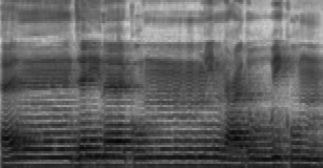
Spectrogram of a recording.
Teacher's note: സാക്കിനത്തായ മീമും ശേഷം ഹറക്കത്തുള്ള മീമും ഇവ രണ്ടിനെയും ഇദ്ഗാം ചെയ്ത് ഒറ്റ ഷദ്ദുള്ള മീമാക്കി ഉച്ചരിക്കണം. ഇവിടെ മീമിന് ഉന്നത്ത് നൽകുകയും വേണം. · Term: ഇദ്ഗാം ഷഫവി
